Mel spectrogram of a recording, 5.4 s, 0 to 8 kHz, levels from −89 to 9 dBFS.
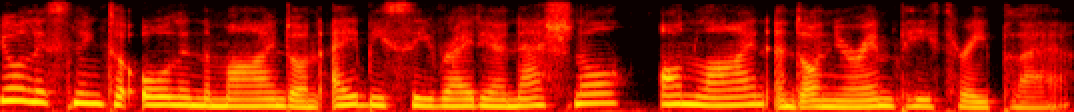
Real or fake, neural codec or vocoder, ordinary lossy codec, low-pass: real; none; Opus, 32 kbps; 7.2 kHz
